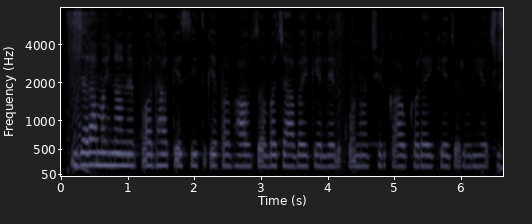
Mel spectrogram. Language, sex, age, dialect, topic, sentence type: Maithili, female, 18-24, Bajjika, agriculture, question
